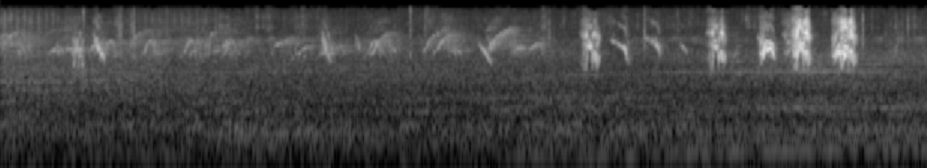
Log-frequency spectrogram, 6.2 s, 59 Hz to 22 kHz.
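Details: Injured sparrow, hurt on the head above its beak, at a Tenmangu shrine in Japan on 20 August 2022; soft scattered chirps build into a loud cluster of sharp high chirps near the end.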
